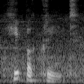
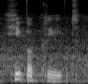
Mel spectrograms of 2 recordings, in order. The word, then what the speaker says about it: hypocrite: Our word is hypocrite. Hypocrite, okay? Pronunciation पर ध्यान दें आप। Hypocrite, hypocrite, जल्दी से क्रिट बोलना है, hypocrite।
